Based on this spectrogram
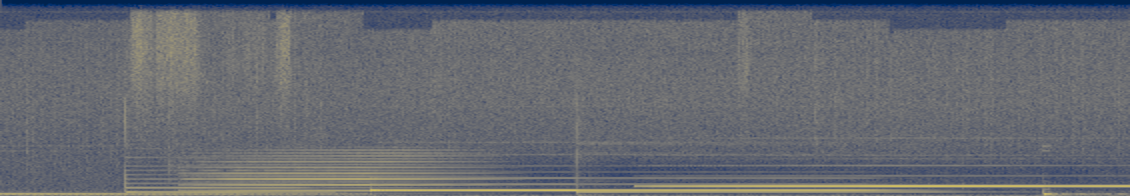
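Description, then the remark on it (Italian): Steady, pure electronic tones hold and stack into a layered chord, shifting pitch every few seconds over a low droning hum, with a faint click near the end. “In ogni caso il suono elettronico è proprio puro.”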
